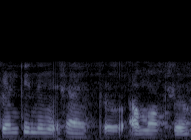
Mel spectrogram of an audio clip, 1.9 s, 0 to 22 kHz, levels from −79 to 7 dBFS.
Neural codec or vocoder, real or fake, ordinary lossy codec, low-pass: codec, 16 kHz, 4 kbps, X-Codec, HuBERT features, trained on balanced general audio; fake; none; 3.6 kHz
